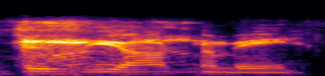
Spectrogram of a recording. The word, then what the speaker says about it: physiognomy: The G's probably silent. This is Key Wendell. Let me see. Hold on. Are you looking to pronounce physiognomy?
